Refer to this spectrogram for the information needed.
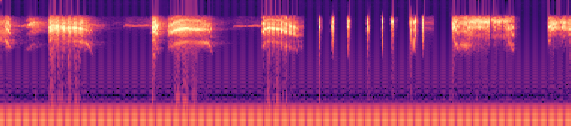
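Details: Swiftlet lure call for attracting swiftlets in Indonesia: harsh rasping bursts with thin whistled slides between them, followed by rapid dry clicking and another buzzy chatter.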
